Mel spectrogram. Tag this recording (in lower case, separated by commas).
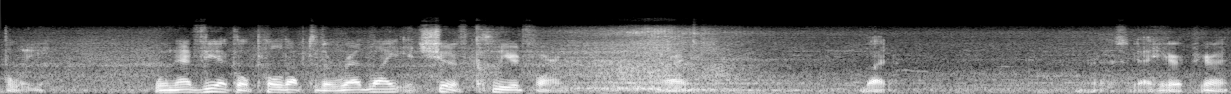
roadway noise, vehicle, speech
